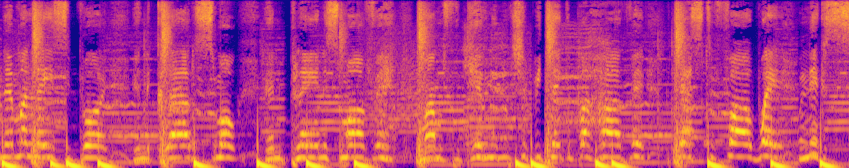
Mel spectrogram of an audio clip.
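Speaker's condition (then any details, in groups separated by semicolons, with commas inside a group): No condition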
